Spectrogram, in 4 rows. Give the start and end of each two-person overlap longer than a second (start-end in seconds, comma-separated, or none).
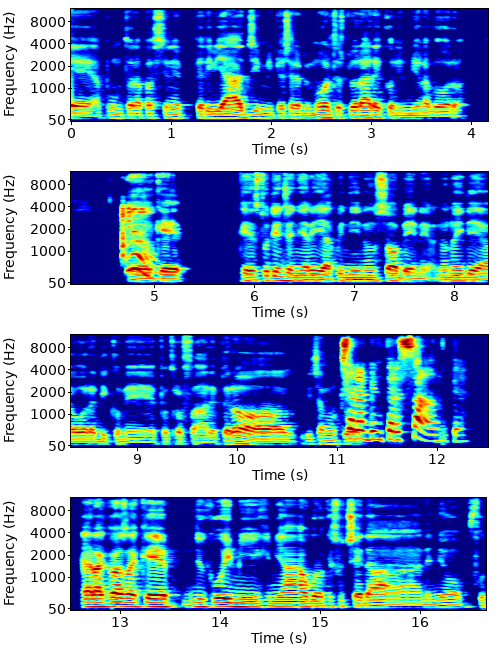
none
